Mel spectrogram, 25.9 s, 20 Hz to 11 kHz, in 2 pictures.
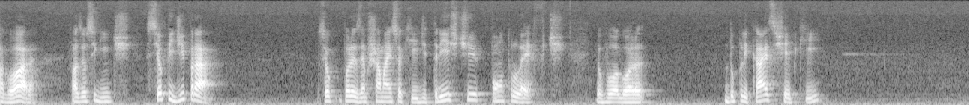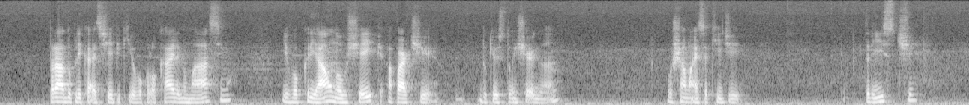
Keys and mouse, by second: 0.2 click, 4.3 click, 4.7 click, 6.9 click, 9.9 click, 14.5 click, 17.0 click, 21.8 click, 22.2 click, 25.6 BackSpace.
